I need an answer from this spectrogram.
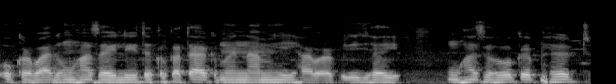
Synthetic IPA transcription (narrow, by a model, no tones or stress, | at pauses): okəɾbad̪uɦãs̬eəjlit̪ɔkəlkət̪akemenamɦiɦabəɾpiid͡ʒʱəj | uɦãseɦokepʰeʈ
